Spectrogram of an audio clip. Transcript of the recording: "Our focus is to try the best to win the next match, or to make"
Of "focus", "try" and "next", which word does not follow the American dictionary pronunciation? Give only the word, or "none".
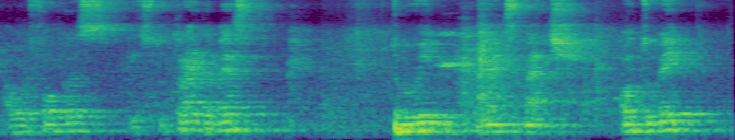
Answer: none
